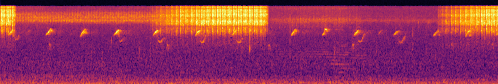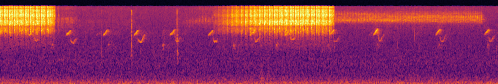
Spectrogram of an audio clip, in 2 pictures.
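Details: Crickets by a lake in summer: a high, dense shimmering buzz that swells in bursts of two to three seconds, with quick rising bird chirps repeated throughout and a steady low rush of wind.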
